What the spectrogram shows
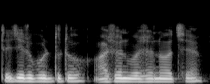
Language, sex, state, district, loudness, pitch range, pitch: Bengali, male, West Bengal, Cooch Behar, -14 LUFS, 135-145 Hz, 140 Hz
